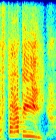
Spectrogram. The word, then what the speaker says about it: Fabby: And now I've got an extra syllable. I'm a Fabby. And I love being a Fabby because I'm fab.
